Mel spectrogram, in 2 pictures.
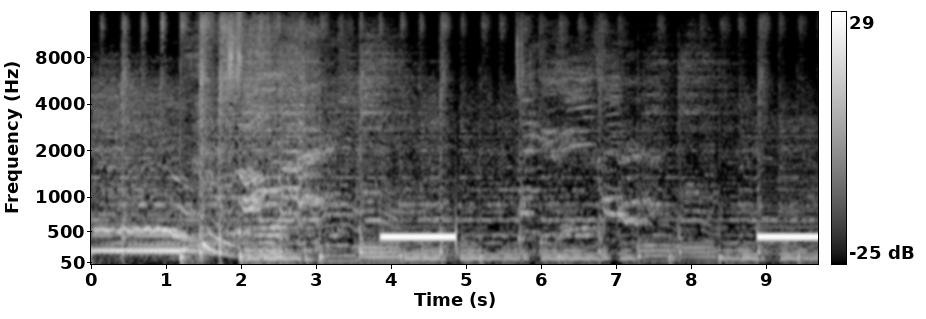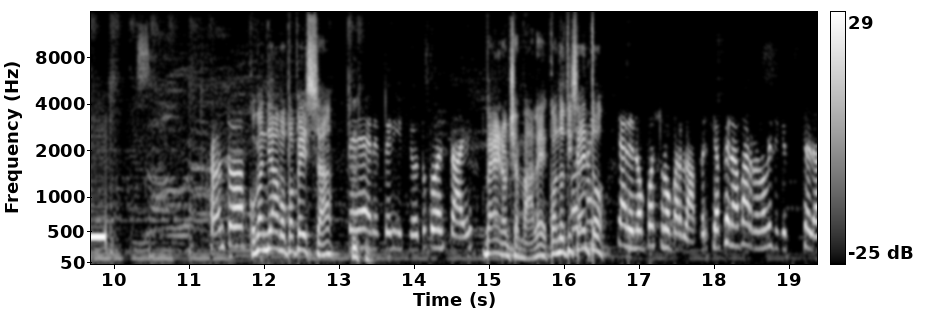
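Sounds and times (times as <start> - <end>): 
music: 0.0 - 19.3
ringback tone of an outgoing telephone call: 3.8 - 4.9, 8.9 - 9.9
speech: 11.8 - 19.3.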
